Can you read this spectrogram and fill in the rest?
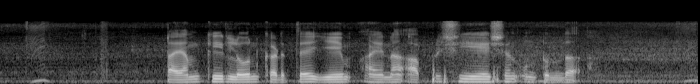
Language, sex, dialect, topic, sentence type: Telugu, male, Telangana, banking, question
